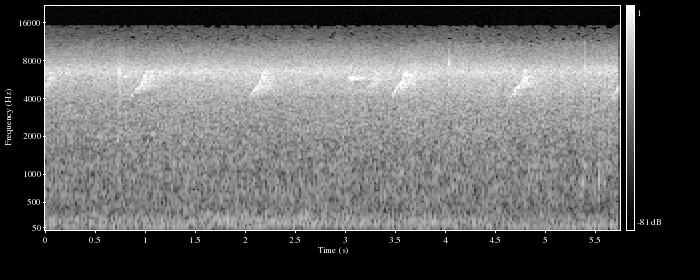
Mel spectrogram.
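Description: A bird's short, rising high chirps, repeated about once a second, over a steady low rumble of outdoor background noise.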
